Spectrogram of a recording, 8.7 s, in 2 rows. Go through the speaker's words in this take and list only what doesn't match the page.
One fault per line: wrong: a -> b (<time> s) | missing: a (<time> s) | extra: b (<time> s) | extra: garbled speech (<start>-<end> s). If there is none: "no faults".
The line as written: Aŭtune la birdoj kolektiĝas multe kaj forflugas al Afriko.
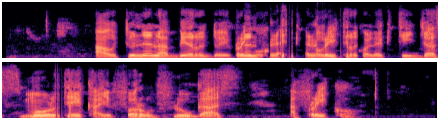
extra: garbled speech (2.3-3.6 s)
missing: al (6.7 s)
